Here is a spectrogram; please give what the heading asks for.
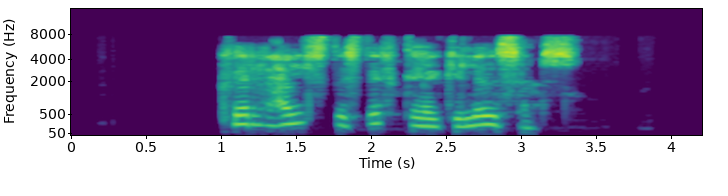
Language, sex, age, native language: Icelandic, female, 20-29, Icelandic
